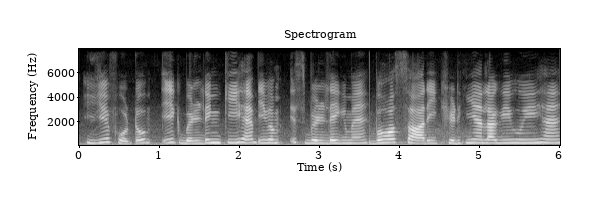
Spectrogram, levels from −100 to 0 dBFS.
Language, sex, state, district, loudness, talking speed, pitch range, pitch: Hindi, female, Chhattisgarh, Jashpur, -18 LUFS, 160 wpm, 240-275 Hz, 265 Hz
